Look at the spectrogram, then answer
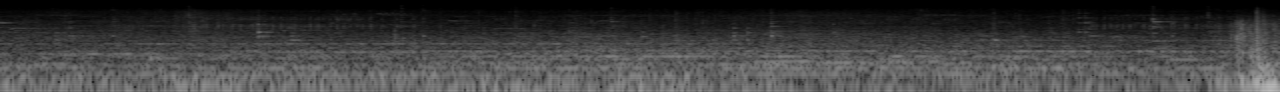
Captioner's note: bones clanging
